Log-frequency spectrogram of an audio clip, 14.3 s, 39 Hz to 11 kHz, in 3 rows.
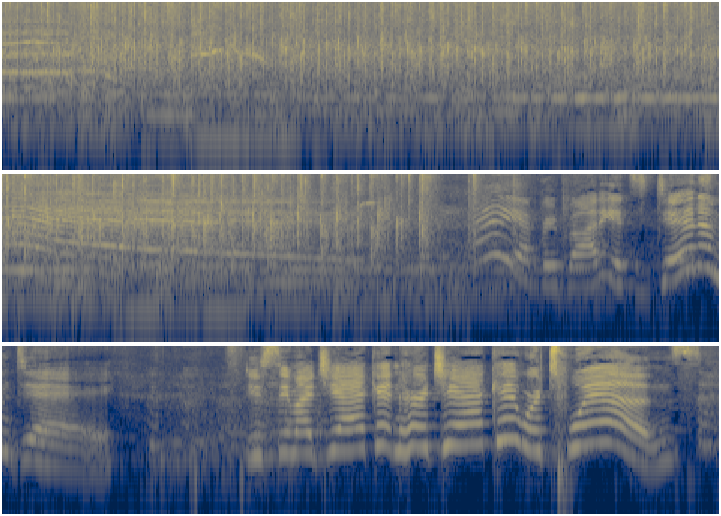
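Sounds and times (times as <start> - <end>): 
stand-up comedy audience clapping to welcome a comedian: 0.0 - 8.7
speech: 8.7 - 10.4, 11.2 - 14.2.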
